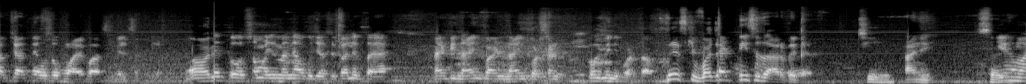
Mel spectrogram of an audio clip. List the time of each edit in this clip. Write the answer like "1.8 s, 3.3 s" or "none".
2.1 s, 7.1 s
